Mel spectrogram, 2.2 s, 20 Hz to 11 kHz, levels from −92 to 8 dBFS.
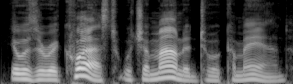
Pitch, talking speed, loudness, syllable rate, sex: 150 Hz, 245 wpm, -18 LUFS, 6.4 syllables/s, male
